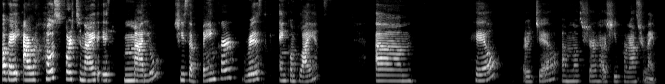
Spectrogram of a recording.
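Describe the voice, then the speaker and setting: A woman's voice: a little high, slow pace, a bit bright. A woman from Mexico, a grandmother, co-hosting an online live show and reading out announcements in a friendly way. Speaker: co-host.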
